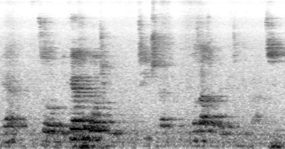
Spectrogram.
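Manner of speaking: ordinary talk, nothing marked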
